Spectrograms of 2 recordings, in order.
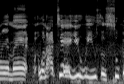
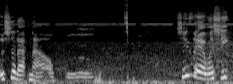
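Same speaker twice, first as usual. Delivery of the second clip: ordinary talk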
